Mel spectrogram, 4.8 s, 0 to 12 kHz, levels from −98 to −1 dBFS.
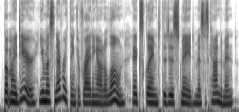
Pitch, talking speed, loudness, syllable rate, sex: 210 Hz, 200 wpm, -17 LUFS, 5.6 syllables/s, female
